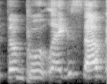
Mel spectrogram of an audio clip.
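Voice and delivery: ordinary talk, nothing marked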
